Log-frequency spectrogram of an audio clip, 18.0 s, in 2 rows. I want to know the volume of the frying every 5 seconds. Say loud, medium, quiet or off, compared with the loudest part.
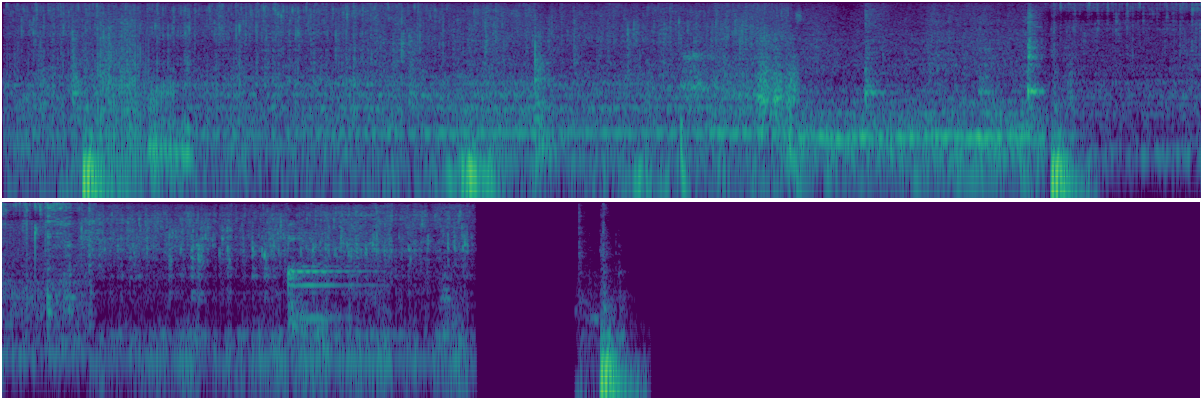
loud, loud, loud, off.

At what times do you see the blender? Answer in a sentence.
You can't hear the blender here.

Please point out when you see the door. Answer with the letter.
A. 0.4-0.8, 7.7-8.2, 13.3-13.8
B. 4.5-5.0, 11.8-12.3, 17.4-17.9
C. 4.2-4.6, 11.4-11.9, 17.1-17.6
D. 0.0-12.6
A.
